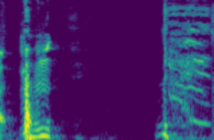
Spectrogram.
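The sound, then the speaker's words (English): A single short, rasping throat clear from someone with something caught in the throat, followed by a brief pause and then a voice talking. “Sorry, my voice is about to change. I've got something caught in my throat.”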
